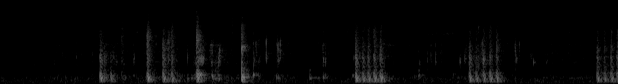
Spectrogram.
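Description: A man smacks and puffs his lips.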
